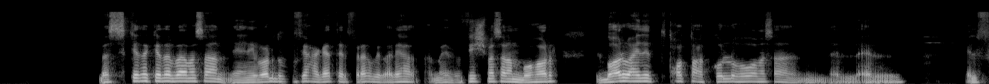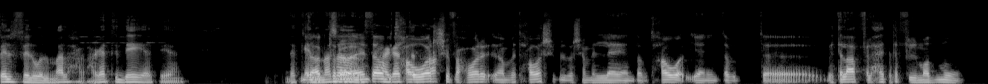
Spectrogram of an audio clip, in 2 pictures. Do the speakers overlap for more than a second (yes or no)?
yes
